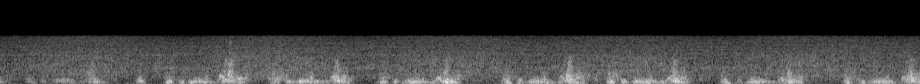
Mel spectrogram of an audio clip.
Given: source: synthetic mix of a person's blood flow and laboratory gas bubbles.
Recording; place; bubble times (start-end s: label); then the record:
Doppler ultrasound of blood flow; precordium
2.26-2.52 s: bubbles
2.67-2.79 s: bubbles
From the record:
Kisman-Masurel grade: 111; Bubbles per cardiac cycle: 1 to 2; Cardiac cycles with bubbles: 1 to 10%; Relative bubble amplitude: barely perceptible (0.100 to 0.250); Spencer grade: 1 (occasional bubble signal discernible with the cardiac motion signal, with majority of cardiac periods free of bubbles); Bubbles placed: anywhere in the cardiac cycle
